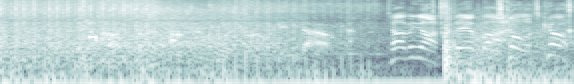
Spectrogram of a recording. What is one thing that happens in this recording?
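A rifle fires a few sharp shots.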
